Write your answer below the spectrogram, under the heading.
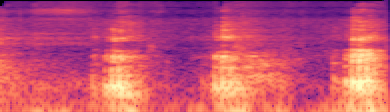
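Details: Pig in a backyard farm pen, one being raised as a future breeding sow, giving three short, low, rough grunts spaced about half a second apart, with a quiet background between them.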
